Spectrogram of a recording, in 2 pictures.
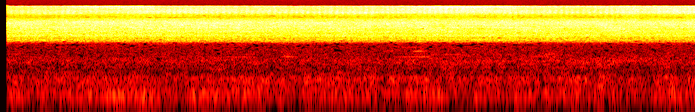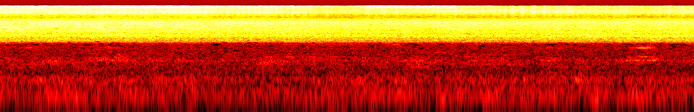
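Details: Cicadas calling at dusk: a dense, steady, high-pitched hiss-like buzz that never pauses, with a brighter shrill band near the top, forming an unbroken wall of insect sound throughout.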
